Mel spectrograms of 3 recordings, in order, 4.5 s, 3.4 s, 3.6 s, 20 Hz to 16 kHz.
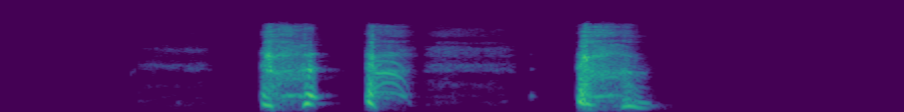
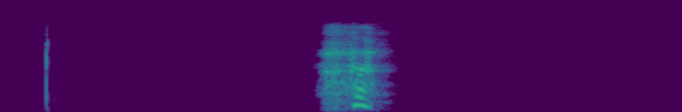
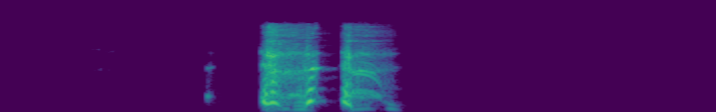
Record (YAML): three_cough_length: 4.5 s
three_cough_amplitude: 25153
three_cough_signal_mean_std_ratio: 0.28
exhalation_length: 3.4 s
exhalation_amplitude: 8536
exhalation_signal_mean_std_ratio: 0.21
cough_length: 3.6 s
cough_amplitude: 24601
cough_signal_mean_std_ratio: 0.25
survey_phase: beta (2021-08-13 to 2022-03-07)
age: 45-64
gender: Female
wearing_mask: 'No'
symptom_cough_any: true
symptom_sore_throat: true
symptom_abdominal_pain: true
symptom_headache: true
symptom_onset: 4 days
smoker_status: Never smoked
respiratory_condition_asthma: false
respiratory_condition_other: false
recruitment_source: Test and Trace
submission_delay: 1 day
covid_test_result: Positive
covid_test_method: RT-qPCR
covid_ct_value: 20.2
covid_ct_gene: N gene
